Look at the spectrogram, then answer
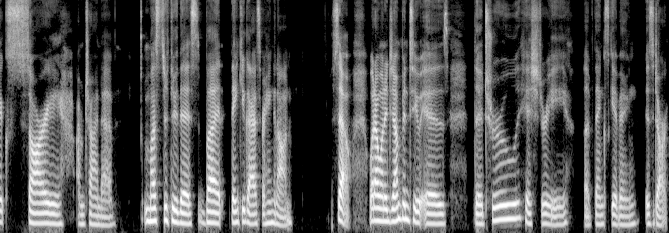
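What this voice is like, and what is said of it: Sick-sounding voice. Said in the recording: “I sound a little sick.”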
